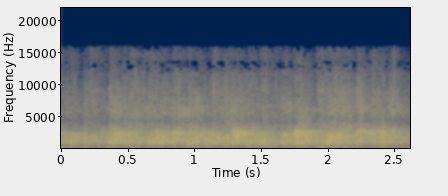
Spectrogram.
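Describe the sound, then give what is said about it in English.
A church audience at a Good Friday service applauds to welcome online viewers, a steady, dense wash of clapping hands that holds at an even level throughout. “can we put our hands together and welcome everybody that's online that can't be here”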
